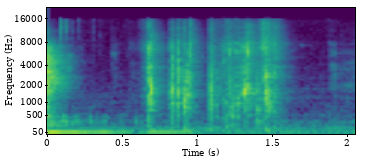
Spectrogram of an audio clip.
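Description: A thump as the tarot deck is knocked against the wooden table, then a run of quick papery clicks as the cards are shuffled and one is pulled from the deck, dying away in the last half second.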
